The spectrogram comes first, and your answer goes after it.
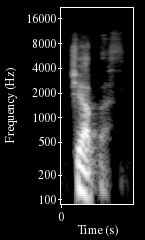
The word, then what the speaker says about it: Chiapas: it says right there chiapas oh right you pronounce chiapas yes chiapas chiapas is a state in mexico one of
